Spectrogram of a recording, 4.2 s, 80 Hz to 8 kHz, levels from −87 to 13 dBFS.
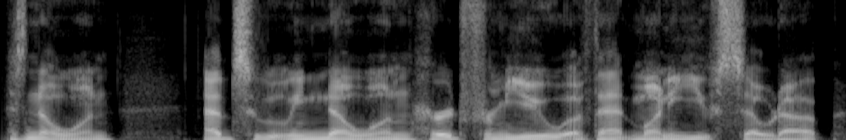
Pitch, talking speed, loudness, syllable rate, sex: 90 Hz, 215 wpm, -19 LUFS, 6.2 syllables/s, male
